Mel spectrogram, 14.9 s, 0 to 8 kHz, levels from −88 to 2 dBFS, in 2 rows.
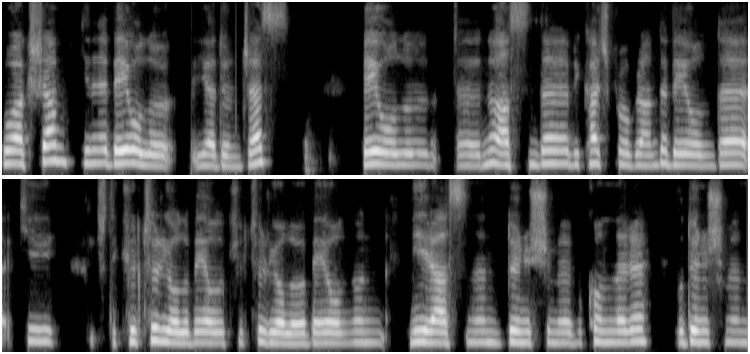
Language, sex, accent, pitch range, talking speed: Turkish, female, native, 180-215 Hz, 90 wpm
